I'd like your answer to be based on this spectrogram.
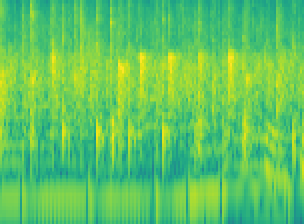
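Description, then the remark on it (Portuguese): A steady burst of applause for the players of the Storms team, many hands clapping in a dense, continuous patter that stays loud for the full couple of seconds, with a low hum underneath. “Palmas, palmas, palmas.”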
